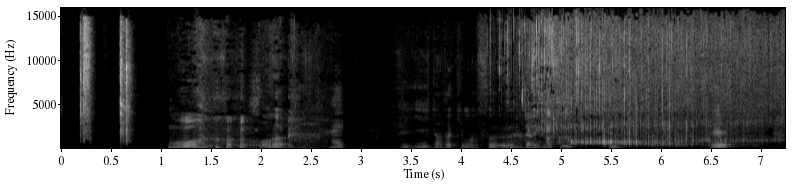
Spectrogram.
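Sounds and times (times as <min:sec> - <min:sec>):
speech: 0:01.1 - 0:05.8, 0:06.5 - 0:06.8
beer can being cracked open: 0:04.4 - 0:06.9.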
